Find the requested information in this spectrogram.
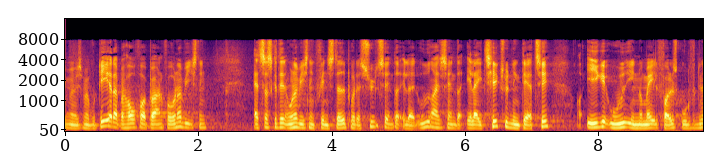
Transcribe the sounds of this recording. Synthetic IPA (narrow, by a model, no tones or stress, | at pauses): menʋe̝smænʋud̥e̝̰ːɐɾ̥ɑ̈b̥e̝ɦɒʊfɒ̽æb̥ɶɐ̰nfɒɔ̽nɐʋḭːsne̝ŋ | æ̥sɒ̽sɡ̥æd̥enɔ̽nɐʋḭːsne̝ŋfe̝nəsd̥eð̞ˠpʰɒ̽e̝dæsy̰ːlsen̰d̥ɐʔelɐe̝d̥uð̞ˠʁɑ̈ɪsəsen̰d̥ɐʔelɐit͡sʰe̝lkʰlylne̝ŋ̩d̥æɐt͡sʰe̝l | ɒ̽ʔe̝ɡ̥əʔuːð̞̩ˠie̝nːɒmɛ̰ːlfɒ̽lɡəsɡ̥o̝ːləfɒ̽did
